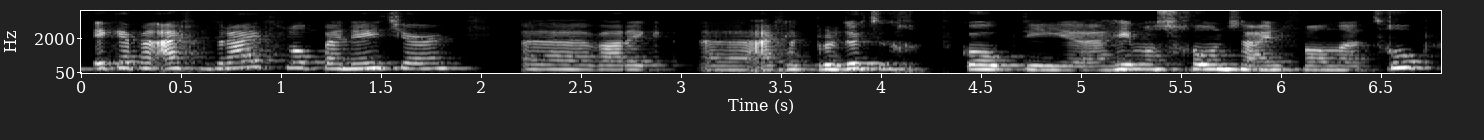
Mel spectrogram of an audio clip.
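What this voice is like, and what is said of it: Slight Twente regional Dutch accent. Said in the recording (Dutch): “Ik woon in Oldenzaal, wat in het Twente ligt. Dus misschien ga je mijn accent een beetje horen.”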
